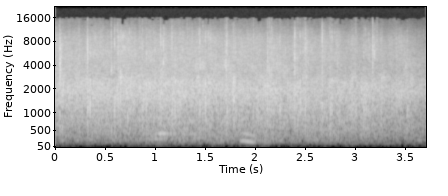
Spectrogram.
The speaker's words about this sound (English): So round of applause again for our brilliant brains trust today.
